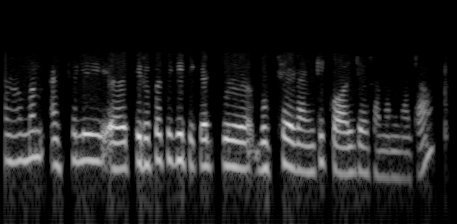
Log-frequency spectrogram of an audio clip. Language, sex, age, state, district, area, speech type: Telugu, female, 18-30, Telangana, Medchal, urban, conversation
